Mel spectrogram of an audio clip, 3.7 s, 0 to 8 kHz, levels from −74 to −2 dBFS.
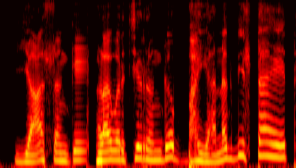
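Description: Two bursts of packet loss hit back to back, at 0.96 to 1.11 s and 1.12 to 1.23 s. Each time the receiver stretched the last bit of speech to cover the hole, about 120 ms and then 80 ms, so you hear a fading buzz or hiss before the sound jumps ahead. Everything sits below 8 kHz, which fits a G.722 call codec.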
